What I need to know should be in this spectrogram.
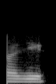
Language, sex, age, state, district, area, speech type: Punjabi, male, 18-30, Punjab, Patiala, urban, conversation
